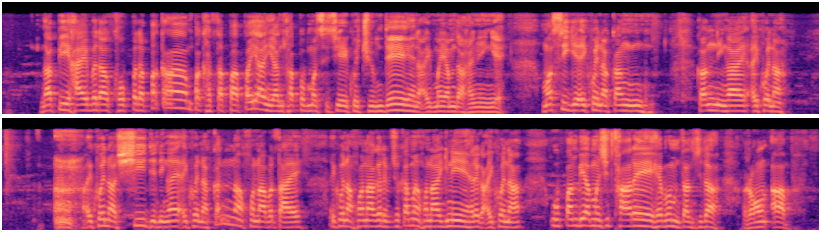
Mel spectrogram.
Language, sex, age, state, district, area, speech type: Manipuri, male, 60+, Manipur, Senapati, urban, spontaneous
